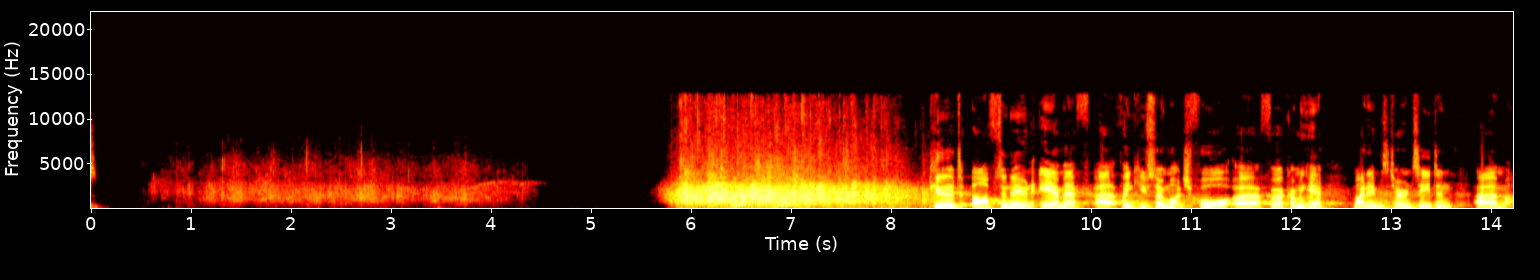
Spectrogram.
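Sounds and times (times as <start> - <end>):
audience applause welcoming a speaker: 0.5 - 4.5, 5.6 - 8.7
speech: 8.4 - 14.2.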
